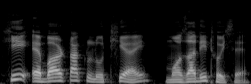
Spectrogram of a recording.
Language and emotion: Assamese, neutral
